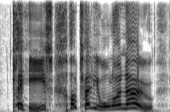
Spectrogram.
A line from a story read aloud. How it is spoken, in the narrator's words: Ferret squeaked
